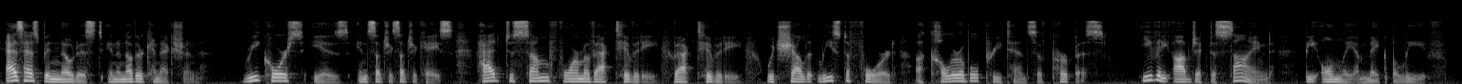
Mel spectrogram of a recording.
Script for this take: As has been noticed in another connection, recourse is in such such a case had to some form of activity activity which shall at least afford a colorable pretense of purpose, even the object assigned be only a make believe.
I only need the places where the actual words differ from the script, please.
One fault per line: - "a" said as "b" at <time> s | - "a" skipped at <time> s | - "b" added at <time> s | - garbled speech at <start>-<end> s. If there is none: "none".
none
